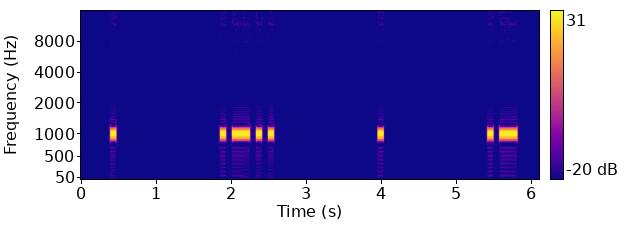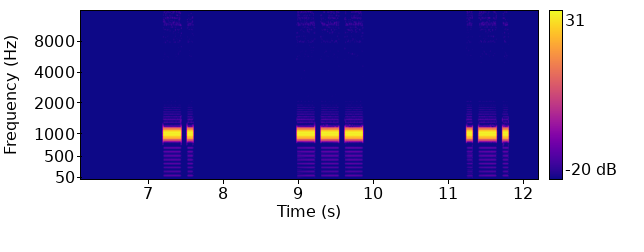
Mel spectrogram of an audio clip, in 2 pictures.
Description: Morse code, heard as a keyed tone, about 15 wpm, spaced as for 5 wpm, 1000 Hz. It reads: ELEANOR
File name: qotdfiles / 5wpm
